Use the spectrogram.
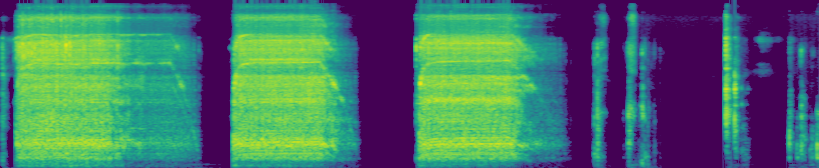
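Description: A food chopper minces garlic cloves for smoked chicken noodle soup. It runs in three loud, whirring pulses of about two seconds each, followed by a few brief clicks and taps.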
